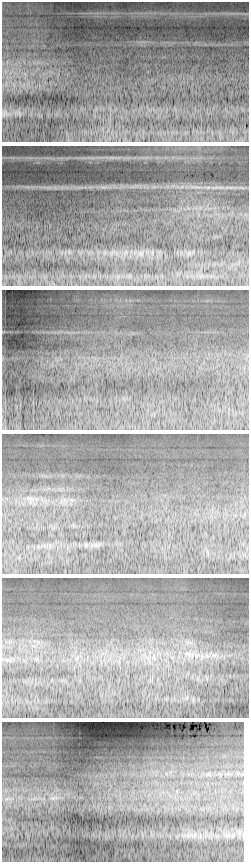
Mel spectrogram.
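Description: Electric passenger trains running close past a platform: steady rumble of wheels on rail with some faint whining tones, broken by a sudden cut about ten seconds in. Near the end the sound swells again as another train approaches.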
